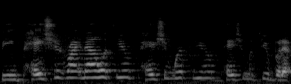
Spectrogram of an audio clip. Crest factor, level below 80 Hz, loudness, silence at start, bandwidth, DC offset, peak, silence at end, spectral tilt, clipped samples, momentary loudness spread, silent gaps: 18 dB; -74 dBFS; -40 LUFS; 0 s; 11 kHz; under 0.1%; -22 dBFS; 0 s; -2.5 dB/octave; under 0.1%; 11 LU; none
